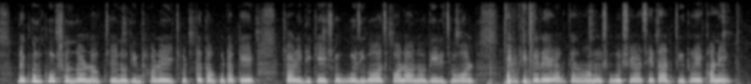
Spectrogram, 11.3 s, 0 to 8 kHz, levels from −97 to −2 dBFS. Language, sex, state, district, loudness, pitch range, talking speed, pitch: Bengali, female, West Bengal, Jhargram, -31 LUFS, 230-245 Hz, 130 wpm, 240 Hz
